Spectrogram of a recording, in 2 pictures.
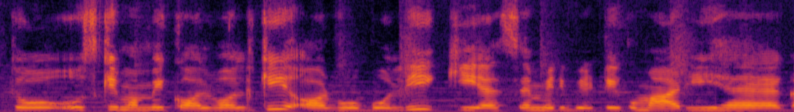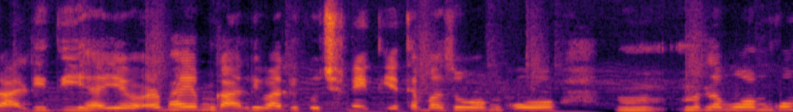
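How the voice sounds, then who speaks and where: Chatty young woman telling a story. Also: on the high side. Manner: animated, chatty, acts out quoted lines. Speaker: vlogger. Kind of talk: casual storytelling vlog.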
